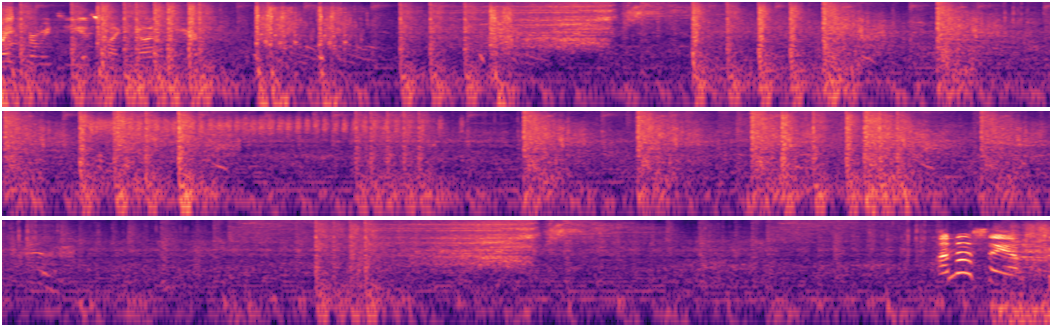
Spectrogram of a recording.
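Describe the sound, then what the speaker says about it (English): Sustained gunfire from a gun in Vampire the Masquerade: The Final Nights, dense rapid bursts of shots and impacts running loud and continuous throughout. "Be a good point for me to use my gun here."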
